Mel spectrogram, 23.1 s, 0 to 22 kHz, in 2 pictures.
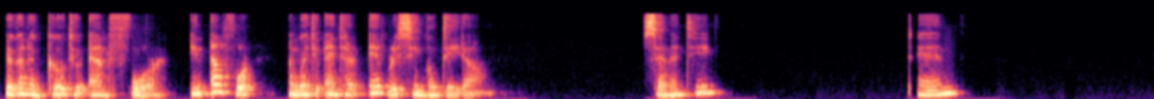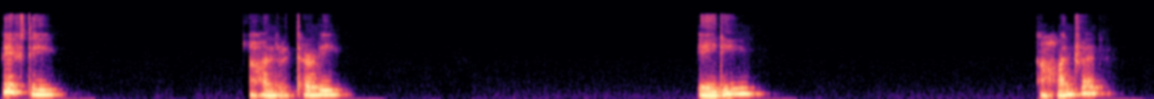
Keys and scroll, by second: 5.7 7, 6.7 0, 7.6 Return, 8.6 1, 9.5 0, 10.4 Return, 11.7 5, 12.6 0, 13.6 Return, 14.7 1, 15.6 3, 16.6 0, 17.8 Return, 19.2 8, 20.2 0, 21.2 Return, 22.4 1.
